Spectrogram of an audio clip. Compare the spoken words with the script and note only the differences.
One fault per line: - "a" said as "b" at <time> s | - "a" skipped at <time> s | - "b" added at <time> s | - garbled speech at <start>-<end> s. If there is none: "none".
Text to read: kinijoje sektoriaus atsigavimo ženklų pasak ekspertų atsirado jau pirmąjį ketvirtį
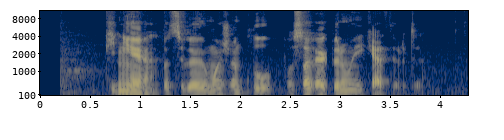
- "sektoriaus" skipped at 1.0 s
- "ekspertų atsirado" skipped at 2.8 s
